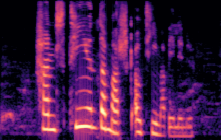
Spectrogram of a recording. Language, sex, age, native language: Icelandic, female, 18-19, Icelandic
